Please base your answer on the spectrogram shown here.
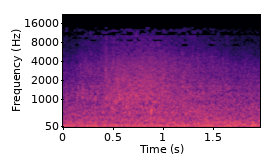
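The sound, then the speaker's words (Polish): Sea waves on the Cretan coast make a steady, dense wash of surf with a constant rushing roar and no distinct breaks, mixed with a windy hiss. “Możemy sobie chwilę posłuchać jeszcze z tego morza?”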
